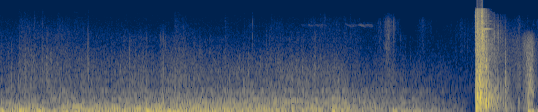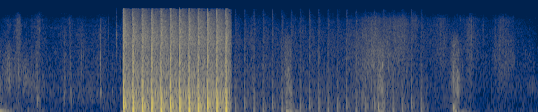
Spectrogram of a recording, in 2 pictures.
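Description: Background music that stops suddenly just before the middle, followed by a single loud gunshot, and about two seconds later a rapid burst of automatic gunfire lasting about a second.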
